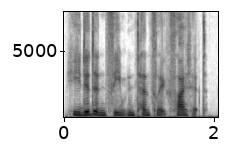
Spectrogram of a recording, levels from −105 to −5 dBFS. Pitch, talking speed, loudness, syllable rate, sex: 195 Hz, 145 wpm, -20 LUFS, 5.9 syllables/s, female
